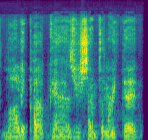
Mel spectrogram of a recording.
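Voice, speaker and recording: A man talking slowly through a pitched-down voice changer, with a raspy voice. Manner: slow, flat drawl.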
